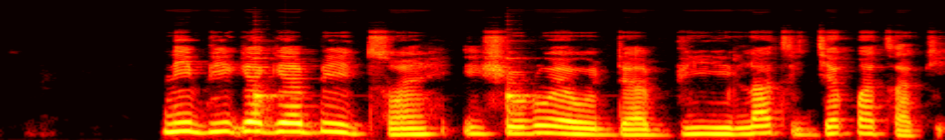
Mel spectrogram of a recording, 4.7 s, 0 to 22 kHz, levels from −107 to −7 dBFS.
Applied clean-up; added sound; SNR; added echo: none; Bowed string instrument; 15 dB; none.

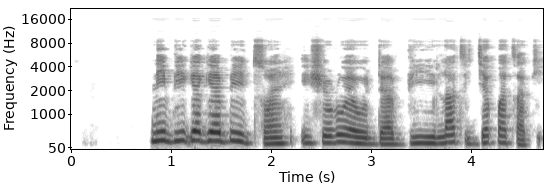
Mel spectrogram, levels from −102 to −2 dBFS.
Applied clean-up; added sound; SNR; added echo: none; none; none; none.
